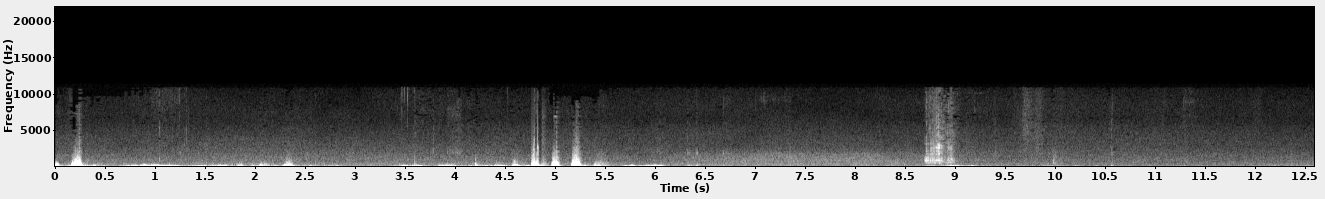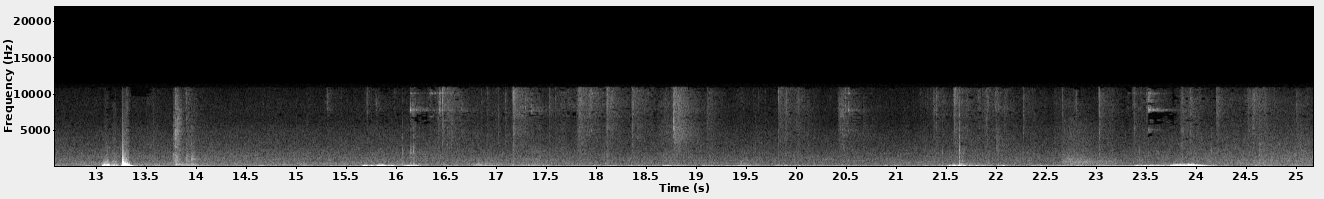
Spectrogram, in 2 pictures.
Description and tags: Abstract Soundscape Project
